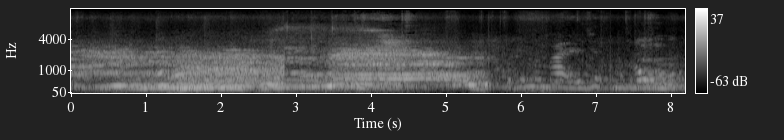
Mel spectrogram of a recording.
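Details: A red cow gives long, overlapping moos for several seconds, then softer, shorter lowing calls follow at lower volume.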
